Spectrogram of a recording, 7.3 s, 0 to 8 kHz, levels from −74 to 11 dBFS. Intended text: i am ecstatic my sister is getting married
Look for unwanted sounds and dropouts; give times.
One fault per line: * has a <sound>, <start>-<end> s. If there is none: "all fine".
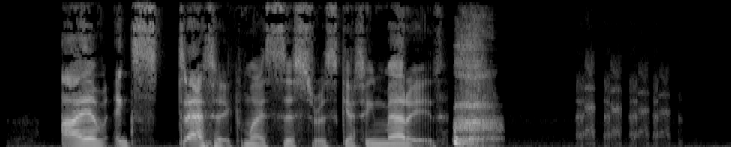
* has a laugh, 4.5-5.1 s
* has a laugh, 5.8-6.7 s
